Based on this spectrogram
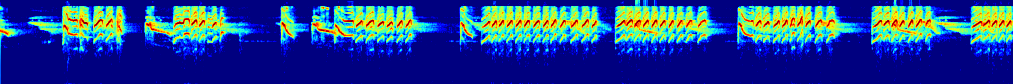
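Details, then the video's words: White-eye calls meant to attract wild white-eyes: high-pitched, rapidly pulsed chattering bursts alternating with thin falling whistles, repeated with little pause. "SUARA PIKAT BURUNG PLECI JITU DAN AMPUH MEMANGGIL PLECI LIAR"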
